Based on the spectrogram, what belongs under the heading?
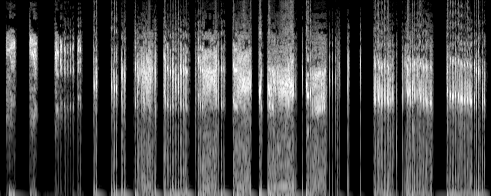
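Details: Swiftlet calls for attracting the birds: harsh buzzy chirps in choppy bursts separated by clean silent gaps, rising and falling slightly in pitch.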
